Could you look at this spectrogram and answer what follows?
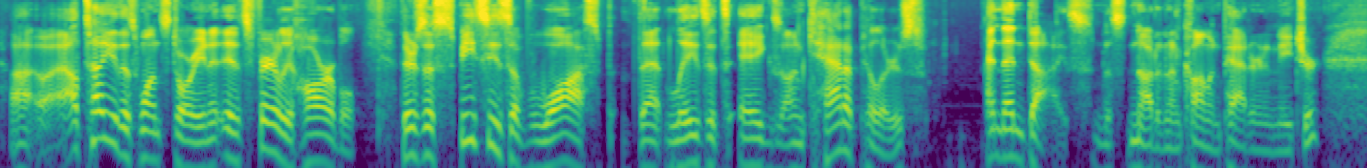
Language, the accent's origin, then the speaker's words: English; Northeast, United States; In Portland, Maine, the real Portland to me because I'm from the Northeast, there's a very unusual museum.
